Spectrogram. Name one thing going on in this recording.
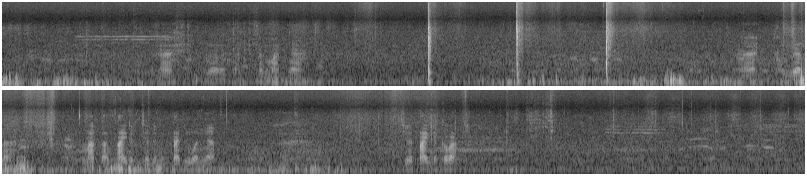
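Bamboo cracks and splits apart.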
